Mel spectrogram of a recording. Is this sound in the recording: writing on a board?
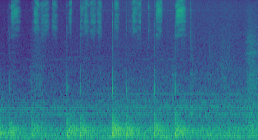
yes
